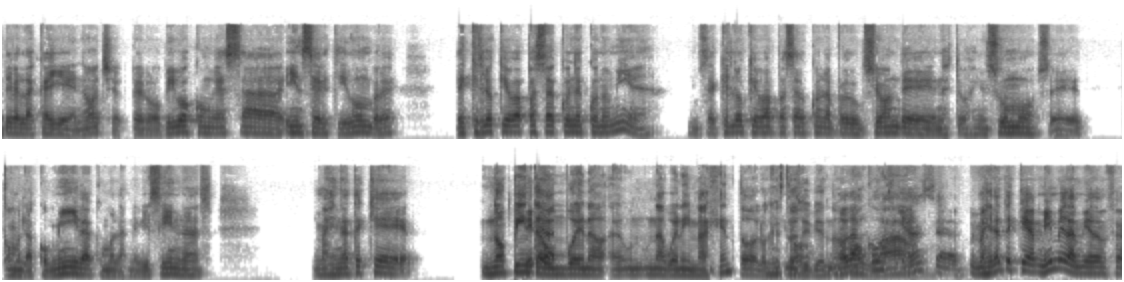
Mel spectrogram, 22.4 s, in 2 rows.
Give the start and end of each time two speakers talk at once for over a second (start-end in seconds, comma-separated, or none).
18.8-20.6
